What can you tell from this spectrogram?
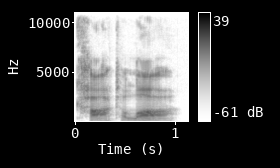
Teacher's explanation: the first syllable is supposed to be pronounced as an open syllable and as an open syllable it will have to have a long vowel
